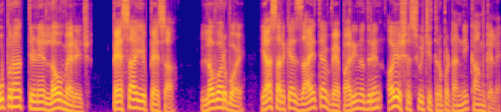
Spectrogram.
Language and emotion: Goan Konkani, neutral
